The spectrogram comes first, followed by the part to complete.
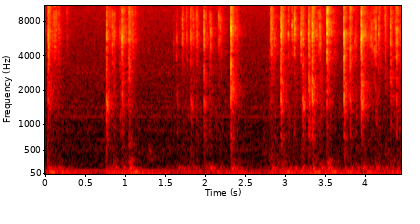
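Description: Typing on a computer keyboard: a run of irregular, fairly quiet key clicks.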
